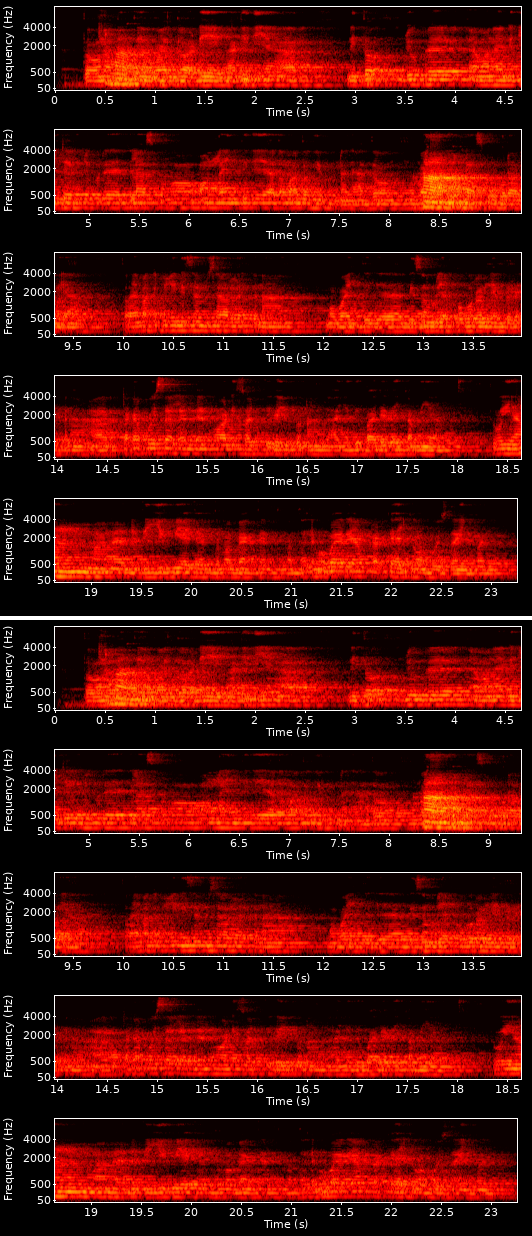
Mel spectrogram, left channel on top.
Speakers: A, on the left (about 45°); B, in the centre.
A: ᱛᱚ᱾ ᱚᱱᱟ
B: ᱦᱮᱸ
A: ᱦᱚᱛᱮᱡᱛᱮ ᱢᱳᱵᱟᱭᱤᱞ ᱫᱚ ᱟᱹᱰᱤ ᱵᱷᱟᱜᱮ ᱜᱮᱭᱟ ᱟᱨ ᱱᱤᱛᱚᱜ ᱡᱩᱠᱜᱽ ᱨᱮ ᱢᱟᱱᱮ ᱰᱤᱡᱤᱴᱮᱞ ᱡᱩᱠᱜᱽ ᱨᱮ ᱠᱮᱞᱟᱥ ᱠᱚᱦᱚ ᱚᱱᱞᱟᱭᱤᱱ ᱛᱮᱜᱮ, ᱟᱫᱚᱢᱟᱜ ᱫᱚ ᱦᱩᱭᱩᱜ ᱠᱟᱱᱟ᱾ᱡᱟᱦᱟ ᱫᱚ ᱢᱳᱵᱟᱭᱤᱞ
B: ᱦᱮᱸ
A: ᱛᱮᱜᱮ
B: ᱦᱮᱸ
A: ᱠᱮᱞᱟᱥ ᱠᱚ ᱠᱚᱨᱟᱣᱮᱜᱼᱟ᱾ ᱛᱚ ᱟᱭᱢᱟ
B: ᱦᱩᱸ
A: ᱠᱤᱪᱷᱩ ᱡᱤᱱᱤᱥ ᱮᱢ ᱥᱮᱬᱟ ᱫᱟᱲᱮᱭᱟᱜ ᱠᱟᱱᱟ᱾ ᱢᱳᱵᱟᱭᱤᱞ
B: ᱦᱩᱸ
A: ᱛᱮᱜᱮ ᱫᱤᱥᱚᱢ ᱨᱮᱭᱟᱜ ᱠᱷᱚᱵᱚᱨ ᱮᱢ ᱧᱮᱞ ᱫᱟᱲᱮᱭᱟᱜ ᱠᱟᱱᱟ ᱟᱨ ᱴᱟᱠᱟ ᱯᱚᱭᱥᱟ
B: ᱦᱩᱸ
A: ᱞᱮᱱᱫᱮᱱ ᱦᱚ ᱟᱹᱰᱤ ᱥᱚᱪ ᱛᱮᱜᱮ ᱦᱩᱭᱩᱜ ᱠᱟᱱᱟ᱾ ᱡᱟᱦᱟᱸᱭ ᱡᱩᱫᱤ ᱵᱟᱭᱨᱮ ᱨᱮᱭ ᱠᱟᱹᱢᱤᱭᱟ ᱩᱱᱤᱟᱢ
B: ᱦᱮᱸ
A: ᱢᱟᱱᱮ ᱡᱩᱫᱤ ᱤᱭᱩ ᱯᱤᱭᱟᱭ ᱛᱟᱦᱮᱱ ᱛᱟᱢᱟ ᱵᱮᱝᱠ ᱛᱟᱦᱮ ᱛᱟᱢᱟ ᱛᱟᱦᱚᱞᱮ ᱢᱚᱵᱟᱭᱤᱞ ᱨᱮ ᱟᱢ ᱴᱟᱴᱠᱟ ᱦᱮᱡ ᱜᱚ ᱟᱢᱟ ᱯᱚᱭᱥᱟ ᱥᱟᱜᱤᱧ ᱠᱷᱚᱱ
